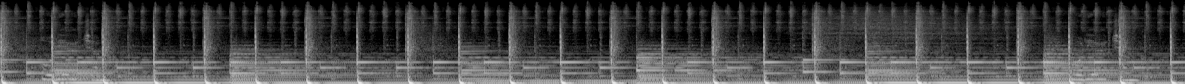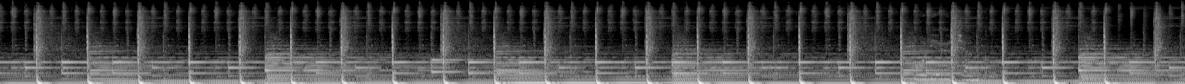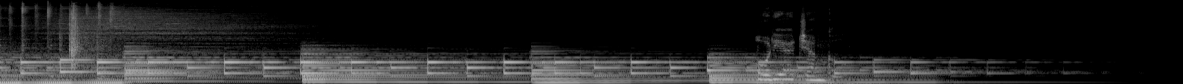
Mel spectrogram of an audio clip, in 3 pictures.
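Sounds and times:
inspiring corporate music: 0.0 - 28.0.

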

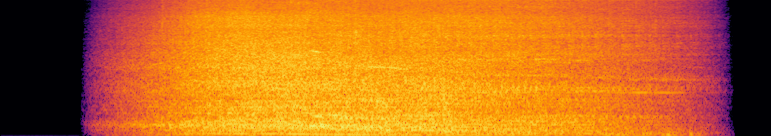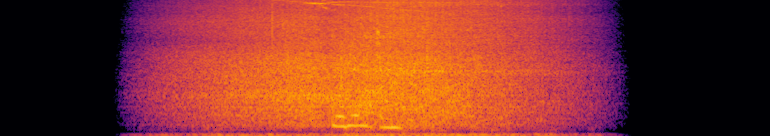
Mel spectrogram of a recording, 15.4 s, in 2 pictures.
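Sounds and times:
car passing by: 1.0 - 7.1, 9.2 - 13.6.

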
